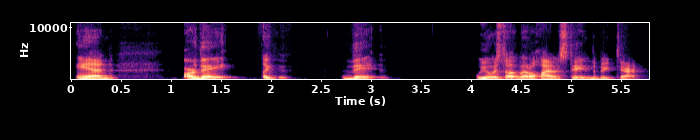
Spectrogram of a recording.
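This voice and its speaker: A man's voice: a little high, very animated, a little slow, darkish tone. A middle-aged man co-hosting a podcast, talking college football casually with many restarts and repeated words. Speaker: podcast co-host. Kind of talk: casual sports talk.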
